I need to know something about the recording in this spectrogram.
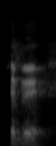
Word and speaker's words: Cebu: 2012, is it, how do you pronounce it, Cebu or Kibu? I'm horrendous with it. Cebu.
